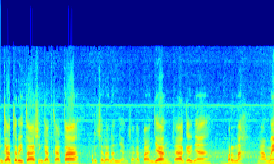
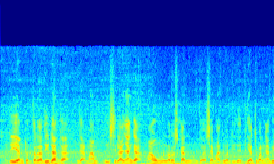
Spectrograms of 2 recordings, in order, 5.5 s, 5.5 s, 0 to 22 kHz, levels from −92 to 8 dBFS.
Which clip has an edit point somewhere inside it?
first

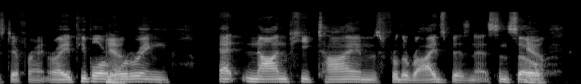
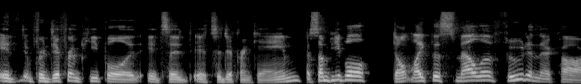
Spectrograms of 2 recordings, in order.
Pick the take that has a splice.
second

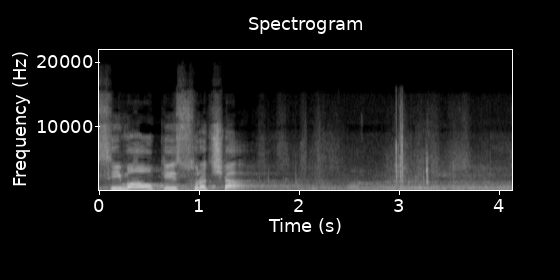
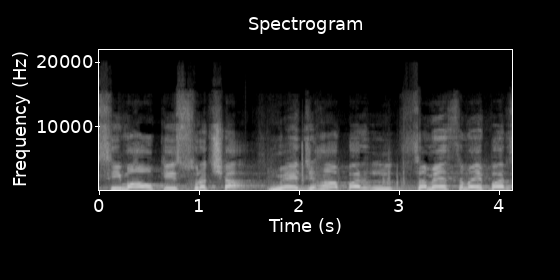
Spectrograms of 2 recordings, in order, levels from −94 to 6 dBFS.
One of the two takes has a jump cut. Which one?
second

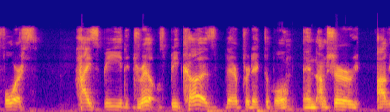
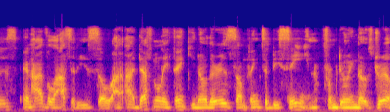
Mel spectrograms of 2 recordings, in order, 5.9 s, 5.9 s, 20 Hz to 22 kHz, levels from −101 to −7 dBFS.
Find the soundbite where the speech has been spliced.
first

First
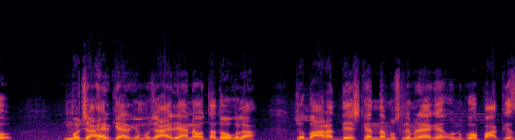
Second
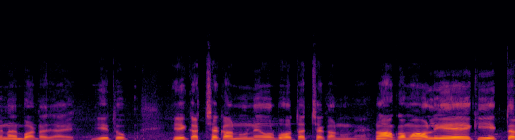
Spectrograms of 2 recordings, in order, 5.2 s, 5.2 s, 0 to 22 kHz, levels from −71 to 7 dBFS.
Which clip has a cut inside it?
second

